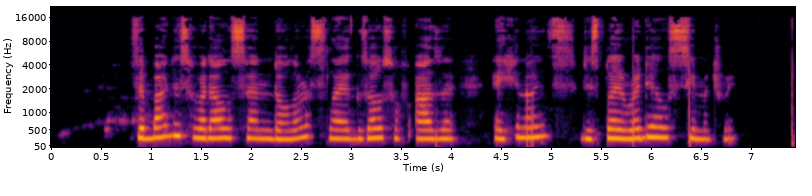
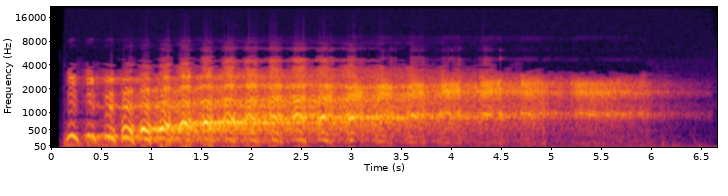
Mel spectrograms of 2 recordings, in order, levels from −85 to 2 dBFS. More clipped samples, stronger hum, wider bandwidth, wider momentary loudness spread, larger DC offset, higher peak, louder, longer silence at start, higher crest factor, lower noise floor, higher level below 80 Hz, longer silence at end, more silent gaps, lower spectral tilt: second, under 0.1% vs 0.1%; neither; second, 17 kHz vs over 20 kHz; about the same, 9 LU vs 10 LU; second, under 0.1% vs 0.4%; about the same, -2 dBFS vs 0 dBFS; second, -19 LUFS vs -9 LUFS; first, 0.55 s vs 0.1 s; first, 18 dB vs 10 dB; first, -58 dBFS vs -37 dBFS; second, -62 dBFS vs -40 dBFS; first, 0.6 s vs 0.45 s; neither; second, -2.5 dB/octave vs -4.5 dB/octave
